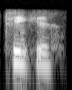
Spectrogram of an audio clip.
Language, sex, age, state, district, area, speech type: Punjabi, female, 30-45, Punjab, Shaheed Bhagat Singh Nagar, urban, conversation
